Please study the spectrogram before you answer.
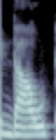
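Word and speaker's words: doubt: अब इसको भी जब भी बी टी साथ में रहता है ना ऐसे बी और टी आखिर में तो बी साइलेंट रहता है। टी को पढ़ते हैं। तो ये भी डाउट है।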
